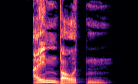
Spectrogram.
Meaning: inflection of einbauen: 1. first/third-person plural dependent preterite 2. first/third-person plural dependent subjunctive II
- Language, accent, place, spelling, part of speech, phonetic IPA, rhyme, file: German, Germany, Berlin, einbauten, verb, [ˈaɪ̯nˌbaʊ̯tn̩], -aɪ̯nbaʊ̯tn̩, De-einbauten.ogg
